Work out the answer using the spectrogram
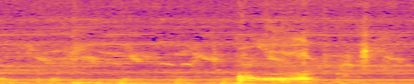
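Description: Faint small-bird chirps, short high notes repeated every fraction of a second, over quiet outdoor background. A brief scratchy rustle comes about two and a half seconds in.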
